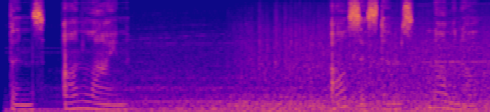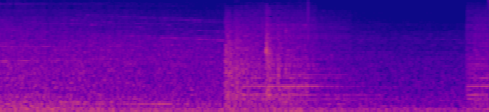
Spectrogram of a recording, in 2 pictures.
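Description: A heavy machine rumbles low and steadily.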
